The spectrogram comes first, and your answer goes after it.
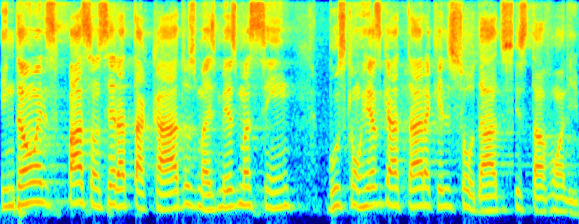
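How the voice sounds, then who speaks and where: With a São Paulo accent, a man talks in a high voice with ordinary pitch variation. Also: moderate pace. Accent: São Paulo Brazilian Portuguese. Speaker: pastor. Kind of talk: sermon. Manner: hesitant fillers.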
